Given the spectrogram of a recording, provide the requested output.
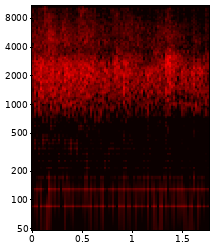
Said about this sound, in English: Let's clap our hands to that one.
